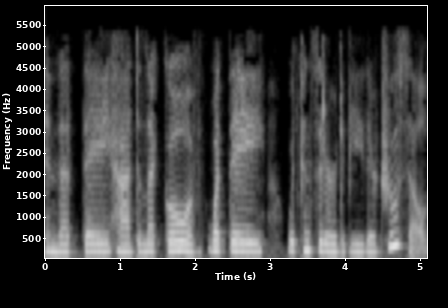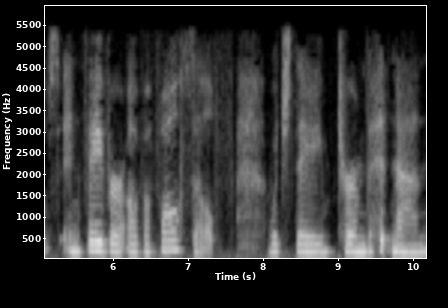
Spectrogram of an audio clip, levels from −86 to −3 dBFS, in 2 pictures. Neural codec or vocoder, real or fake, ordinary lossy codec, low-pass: none; real; MP3, 32 kbps; 5.4 kHz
